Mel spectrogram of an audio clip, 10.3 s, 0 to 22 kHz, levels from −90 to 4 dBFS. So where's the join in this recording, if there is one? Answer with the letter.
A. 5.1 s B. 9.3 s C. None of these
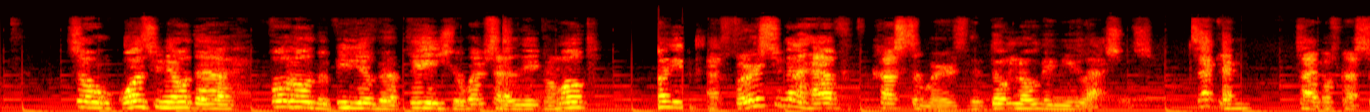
A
